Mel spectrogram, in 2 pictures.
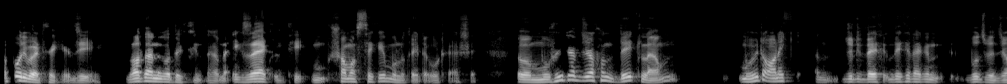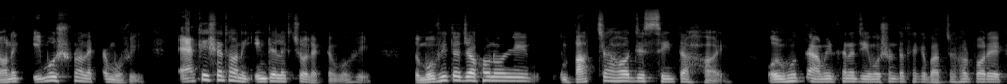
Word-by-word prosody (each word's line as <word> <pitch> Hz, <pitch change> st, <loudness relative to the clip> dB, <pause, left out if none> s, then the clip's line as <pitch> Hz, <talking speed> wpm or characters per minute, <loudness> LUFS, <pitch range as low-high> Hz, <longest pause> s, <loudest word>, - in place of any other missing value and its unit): পরিবার -, -, +8 dB
থেকে -, -, -3 dB
জি। 90 Hz, -, +1 dB, 0.5 s
গতানুগতিক 140 Hz, -4 st, +5 dB
চিন্তাভাবনা। -, -, -7 dB
এক্সাক্টলি 115 Hz, -4 st, +5 dB
ঠিক। -, -, -6 dB
মু -, -, -4 dB, 0.2 s
সমাজ 135 Hz, -2 st, +1 dB
থেকেই 145 Hz, +4 st, -2 dB
মূলত 95 Hz, -3 st, -5 dB
এটা -, -, -9 dB
উঠে -, -, -14 dB
আসে। -, -, -15 dB, 0.4 s
তো -, -, 0 dB, 0.2 s
মুভিটার 185 Hz, -, +1 dB
যখন 180 Hz, 0 st, +2 dB, 0.2 s
দেখলাম 175 Hz, -, +1 dB, 0.8 s
মুভিটা 155 Hz, +6 st, +1 dB
অনেক 155 Hz, +1 st, -1 dB, 0.3 s
আন 110 Hz, -, -10 dB, 0.2 s
যদি 125 Hz, -1 st, -3 dB
দেখ 120 Hz, 0 st, +7 dB, 0.2 s
দেখে 125 Hz, +3 st, -2 dB
থাকেন 120 Hz, -2 st, -1 dB, 0.4 s
বুঝবেন 110 Hz, -5 st, -2 dB
যে 100 Hz, -, -1 dB
অনেক 140 Hz, +1 st, -1 dB, 0.2 s
ইমোশনাল 170 Hz, 0 st, 0 dB
একটা 130 Hz, -, -7 dB
মুভি। 95 Hz, -, -7 dB, 0.5 s
একই 215 Hz, +7 st, +2 dB
সাথে 200 Hz, -1 st, +1 dB
অনেক 140 Hz, -3 st, -1 dB
intellectual 140 Hz, 0 st, +1 dB
একটা -, -, -12 dB
মুভি। -, -, -11 dB, 0.5 s
তো -, -, -4 dB
মুভিতে 180 Hz, +9 st, +2 dB
যখন 180 Hz, +1 st, +3 dB
ওই 170 Hz, -, +2 dB, 0.7 s
বাচ্চা 135 Hz, +8 st, +1 dB
হওয়ার 155 Hz, 0 st, +3 dB
যে 150 Hz, -, +1 dB
সিন 130 Hz, -1 st, -1 dB
টা 135 Hz, -, +1 dB
হয়, 90 Hz, -4 st, -6 dB, 0.5 s
ওই 120 Hz, -, +5 dB
মুহূর্তে 150 Hz, +2 st, -2 dB
আমির 130 Hz, +1 st, -1 dB
খানের 140 Hz, -1 st, -2 dB
যে 130 Hz, -, -2 dB
ইমোশনটা 130 Hz, +2 st, -4 dB
থাকে 130 Hz, -1 st, -8 dB
বাচ্চা 110 Hz, +3 st, -6 dB
হওয়ার 130 Hz, 0 st, -5 dB
পরে 125 Hz, -1 st, +1 dB
135 Hz, 170 wpm, -23 LUFS, 120-155 Hz, 0.8 s, পরিবার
